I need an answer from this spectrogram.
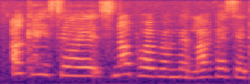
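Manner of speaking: imitated apologetic call handler; placating phone voice. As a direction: placate a rude caller, brightly polite. Placating the rude caller again.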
